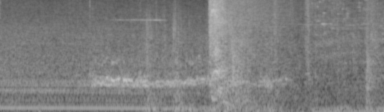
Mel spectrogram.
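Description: Car drifting with a long screeching tire skid in Mafia II: Definitive Edition, engine droning underneath, the squeal swelling sharply midway then easing into a rumbling roll.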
